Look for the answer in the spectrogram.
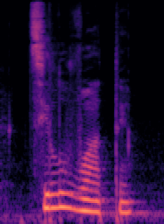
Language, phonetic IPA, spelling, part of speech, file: Ukrainian, [t͡sʲiɫʊˈʋate], цілувати, verb, Uk-цілувати.ogg
- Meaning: to kiss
